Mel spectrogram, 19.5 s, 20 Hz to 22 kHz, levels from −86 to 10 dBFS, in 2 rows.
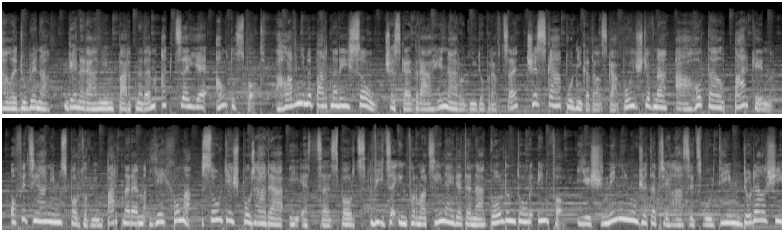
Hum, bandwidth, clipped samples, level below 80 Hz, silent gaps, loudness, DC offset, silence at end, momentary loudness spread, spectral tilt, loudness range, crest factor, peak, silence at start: none; 16.5 kHz; under 0.1%; -42 dBFS; none; -13 LUFS; under 0.1%; 0 s; 6 LU; -4.5 dB/octave; 3 LU; 10 dB; -2 dBFS; 0 s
